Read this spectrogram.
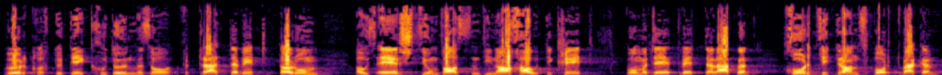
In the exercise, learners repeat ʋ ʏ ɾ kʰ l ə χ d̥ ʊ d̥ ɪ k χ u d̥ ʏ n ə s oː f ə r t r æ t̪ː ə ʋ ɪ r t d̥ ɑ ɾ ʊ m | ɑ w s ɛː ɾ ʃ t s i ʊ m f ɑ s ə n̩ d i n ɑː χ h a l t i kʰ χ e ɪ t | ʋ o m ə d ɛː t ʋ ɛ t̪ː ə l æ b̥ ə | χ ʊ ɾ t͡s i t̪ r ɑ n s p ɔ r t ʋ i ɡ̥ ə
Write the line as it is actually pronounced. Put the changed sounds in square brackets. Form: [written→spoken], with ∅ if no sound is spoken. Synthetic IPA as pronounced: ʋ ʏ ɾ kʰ l ə χ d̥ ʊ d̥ ɪ k χ u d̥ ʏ n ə s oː f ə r t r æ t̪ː ə ʋ ɪ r t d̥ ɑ ɾ ʊ m | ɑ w s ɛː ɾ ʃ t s i ʊ m f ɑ s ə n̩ d i n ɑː χ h [a→ɑ] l t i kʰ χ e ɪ t | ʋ o m ə d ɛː t ʋ ɛ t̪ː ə l æ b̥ ə | χ ʊ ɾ t͡s i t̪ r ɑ n s p ɔ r t ʋ [i→æ] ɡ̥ ə

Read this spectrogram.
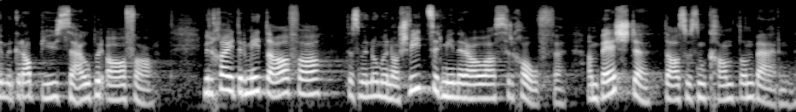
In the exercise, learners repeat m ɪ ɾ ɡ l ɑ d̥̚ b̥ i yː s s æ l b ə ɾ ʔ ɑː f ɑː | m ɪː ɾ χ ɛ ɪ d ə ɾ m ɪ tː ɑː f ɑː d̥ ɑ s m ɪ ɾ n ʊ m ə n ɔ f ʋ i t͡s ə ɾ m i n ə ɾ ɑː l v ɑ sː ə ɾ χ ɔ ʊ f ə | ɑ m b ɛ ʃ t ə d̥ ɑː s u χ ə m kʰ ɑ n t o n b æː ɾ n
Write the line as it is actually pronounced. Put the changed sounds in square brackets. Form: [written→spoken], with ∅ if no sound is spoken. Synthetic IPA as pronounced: m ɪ ɾ ɡ [l→ɾ] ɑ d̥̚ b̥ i yː s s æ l b ə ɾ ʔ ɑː f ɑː | m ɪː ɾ χ [ɛ→œ] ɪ d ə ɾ m ɪ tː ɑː f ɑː d̥ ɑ s m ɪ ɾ n ʊ m ə n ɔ [f→ʃ] ʋ i t͡s ə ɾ m i n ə ɾ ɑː l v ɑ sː ə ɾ χ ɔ ʊ f ə | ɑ m b ɛ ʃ t ə d̥ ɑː s u [χ→s] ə m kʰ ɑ n t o n b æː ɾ n

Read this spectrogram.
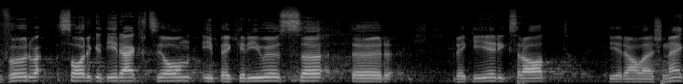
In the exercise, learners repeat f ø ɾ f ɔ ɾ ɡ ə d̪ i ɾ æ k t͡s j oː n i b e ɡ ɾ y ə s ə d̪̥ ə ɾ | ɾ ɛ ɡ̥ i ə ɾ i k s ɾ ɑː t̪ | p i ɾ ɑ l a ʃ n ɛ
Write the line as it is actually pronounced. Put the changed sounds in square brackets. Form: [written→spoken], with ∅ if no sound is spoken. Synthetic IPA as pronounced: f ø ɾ [f→s] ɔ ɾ ɡ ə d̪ i ɾ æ k t͡s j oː n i b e ɡ ɾ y ə s ə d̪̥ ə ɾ | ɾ ɛ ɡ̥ i ə ɾ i k s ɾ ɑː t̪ | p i ɾ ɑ l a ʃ n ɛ

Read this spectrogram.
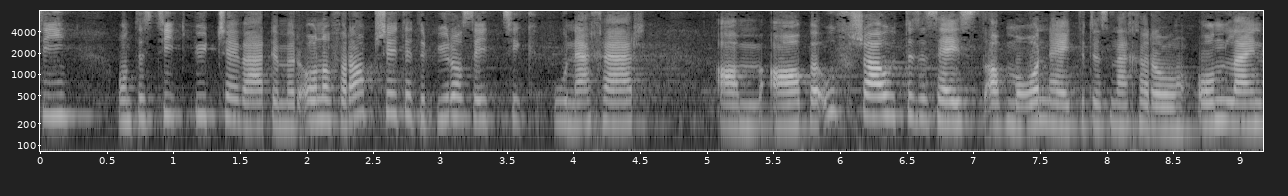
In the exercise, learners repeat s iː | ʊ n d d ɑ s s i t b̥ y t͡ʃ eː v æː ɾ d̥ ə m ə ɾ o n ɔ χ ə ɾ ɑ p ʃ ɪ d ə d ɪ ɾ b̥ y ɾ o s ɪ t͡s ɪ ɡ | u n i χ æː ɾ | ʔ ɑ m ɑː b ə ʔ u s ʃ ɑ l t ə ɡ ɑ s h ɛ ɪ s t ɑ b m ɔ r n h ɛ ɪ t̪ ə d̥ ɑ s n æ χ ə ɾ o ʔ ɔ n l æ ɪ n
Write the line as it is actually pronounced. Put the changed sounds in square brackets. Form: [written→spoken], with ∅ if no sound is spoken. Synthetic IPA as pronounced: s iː | ʊ n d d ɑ s [s→t͡s] i t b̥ y t͡ʃ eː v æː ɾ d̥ ə m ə ɾ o n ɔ [χ→f] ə ɾ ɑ p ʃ ɪ d ə d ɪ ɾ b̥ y ɾ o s ɪ t͡s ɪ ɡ | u n [i→æ] χ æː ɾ | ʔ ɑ m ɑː b ə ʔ u [s→f] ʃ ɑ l t ə [ɡ→d] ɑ s h ɛ ɪ s t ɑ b m ɔ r n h ɛ ɪ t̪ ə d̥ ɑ s n æ χ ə ɾ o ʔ ɔ n l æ ɪ n

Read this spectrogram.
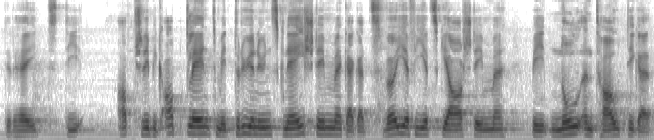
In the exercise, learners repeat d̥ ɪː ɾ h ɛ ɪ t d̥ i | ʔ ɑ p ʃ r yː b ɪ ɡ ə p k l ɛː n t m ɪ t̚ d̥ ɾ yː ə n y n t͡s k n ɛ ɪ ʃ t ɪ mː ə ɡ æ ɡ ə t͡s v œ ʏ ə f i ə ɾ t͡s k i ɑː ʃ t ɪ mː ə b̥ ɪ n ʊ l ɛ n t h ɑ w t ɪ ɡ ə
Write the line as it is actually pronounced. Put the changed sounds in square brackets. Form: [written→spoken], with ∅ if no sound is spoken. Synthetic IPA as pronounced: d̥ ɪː ɾ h ɛ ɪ t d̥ i | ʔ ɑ p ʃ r [yː→iː] b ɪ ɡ [ə→ɑ] p k l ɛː n t m ɪ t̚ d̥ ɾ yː ə n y n t͡s k n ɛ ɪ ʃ t ɪ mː ə ɡ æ ɡ ə t͡s v œ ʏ ə f i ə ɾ t͡s k [i→j] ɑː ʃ t ɪ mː ə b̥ ɪ n ʊ l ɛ n t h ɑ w t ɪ ɡ ə

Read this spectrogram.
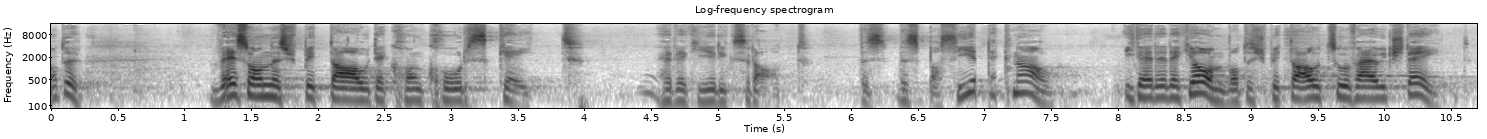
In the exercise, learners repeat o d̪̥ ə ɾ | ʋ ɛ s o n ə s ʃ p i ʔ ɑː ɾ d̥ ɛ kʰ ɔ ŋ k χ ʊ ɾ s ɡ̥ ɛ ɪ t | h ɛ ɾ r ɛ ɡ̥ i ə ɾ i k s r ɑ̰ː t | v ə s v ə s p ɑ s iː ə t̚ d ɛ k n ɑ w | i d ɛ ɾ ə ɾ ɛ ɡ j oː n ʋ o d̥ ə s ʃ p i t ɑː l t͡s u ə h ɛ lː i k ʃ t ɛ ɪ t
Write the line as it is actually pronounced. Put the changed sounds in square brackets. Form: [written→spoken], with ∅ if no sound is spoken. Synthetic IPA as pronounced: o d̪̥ ə ɾ | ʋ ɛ s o n ə s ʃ p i [ʔ→t] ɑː [ɾ→l] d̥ ɛ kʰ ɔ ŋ k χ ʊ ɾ s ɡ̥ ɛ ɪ t | h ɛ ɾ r ɛ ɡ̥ i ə ɾ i k s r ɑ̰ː t | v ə s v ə s p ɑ s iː ə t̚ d ɛ k n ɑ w | i d ɛ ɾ ə ɾ ɛ ɡ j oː n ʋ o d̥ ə s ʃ p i t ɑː l t͡s u ə [h→f] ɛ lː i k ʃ t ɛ ɪ t

